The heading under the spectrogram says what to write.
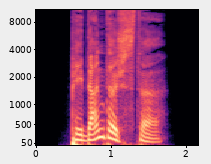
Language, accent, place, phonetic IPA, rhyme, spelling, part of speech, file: German, Germany, Berlin, [ˌpeˈdantɪʃstə], -antɪʃstə, pedantischste, adjective, De-pedantischste.ogg
- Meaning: inflection of pedantisch: 1. strong/mixed nominative/accusative feminine singular superlative degree 2. strong nominative/accusative plural superlative degree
